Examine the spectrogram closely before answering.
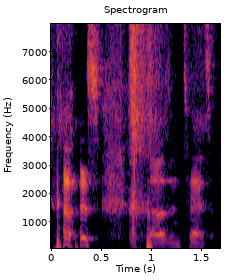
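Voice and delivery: a laugh breaks into the reaction. Real, not acted. Laughing reaction to heavy story.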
